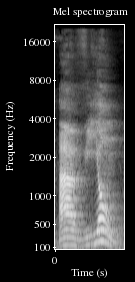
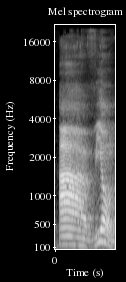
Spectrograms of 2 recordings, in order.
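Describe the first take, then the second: Both takes have the same delivery.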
